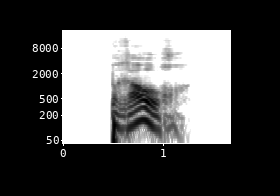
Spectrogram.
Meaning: 1. singular imperative of brauchen 2. first-person singular present of brauchen 3. third-person singular present of brauchen
- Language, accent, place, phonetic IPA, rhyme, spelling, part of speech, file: German, Germany, Berlin, [bʁaʊ̯x], -aʊ̯x, brauch, verb, De-brauch.ogg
